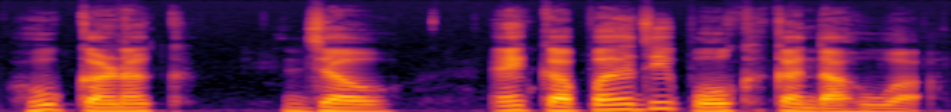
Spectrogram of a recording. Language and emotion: Sindhi, neutral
